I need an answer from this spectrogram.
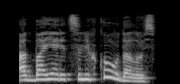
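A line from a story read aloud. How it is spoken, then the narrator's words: Cheerful question. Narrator (Russian): Савелий весело спросил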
